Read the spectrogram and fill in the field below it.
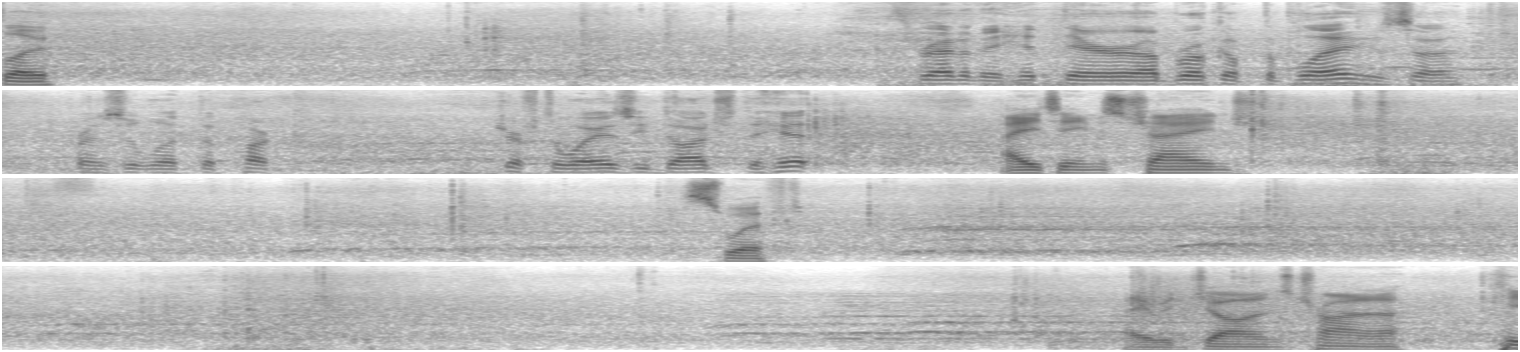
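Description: Skates scrape and hiss across ice in a large echoing arena.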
